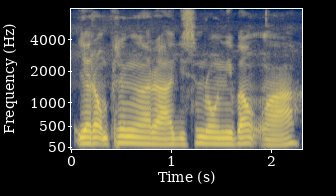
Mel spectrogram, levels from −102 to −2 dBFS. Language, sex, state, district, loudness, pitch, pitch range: Garo, male, Meghalaya, South Garo Hills, -16 LUFS, 125 Hz, 115-135 Hz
